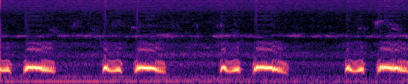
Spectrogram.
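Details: Four steady cooing phrases of a spotted dove, a brisk two-part warble leading into a longer soft falling coo, delivered at an even pace with a quiet low rumble beneath.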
